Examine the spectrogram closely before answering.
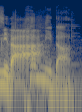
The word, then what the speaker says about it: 합니다: So the piup at the bottom of hop changes into a mium. Then we can read it normally as hamnida.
